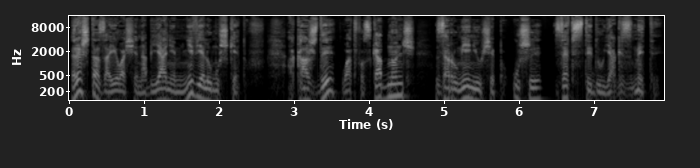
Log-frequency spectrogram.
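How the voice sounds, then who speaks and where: A man reading an audiobook in measured, even storytelling narration, recorded on a studio mic. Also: fairly low pitch, slightly rough, no echo. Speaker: audiobook reader. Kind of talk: scripted narration.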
